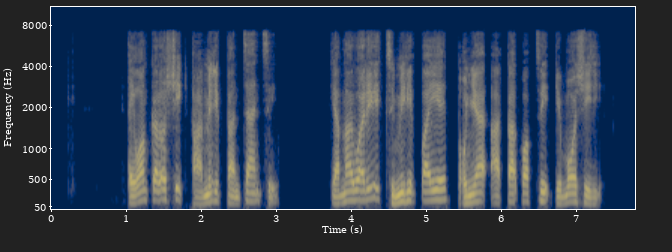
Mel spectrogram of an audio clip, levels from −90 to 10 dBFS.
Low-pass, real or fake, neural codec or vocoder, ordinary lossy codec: 7.2 kHz; fake; codec, 16 kHz, 0.5 kbps, X-Codec, HuBERT features, trained on LibriSpeech; AAC, 64 kbps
